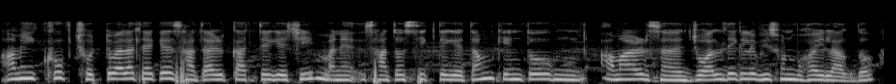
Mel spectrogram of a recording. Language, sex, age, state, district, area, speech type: Bengali, female, 18-30, West Bengal, Darjeeling, urban, spontaneous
